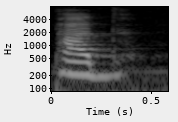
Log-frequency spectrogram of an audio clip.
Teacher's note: So pas de becomes pad. It becomes almost like one word.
